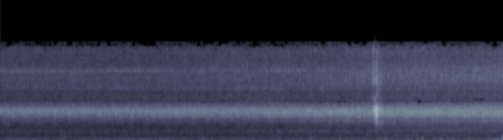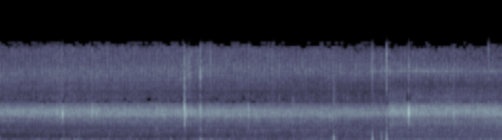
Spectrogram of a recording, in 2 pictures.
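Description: Faint steady hiss of background and microphone noise, with a few short clicks and knocks from about four seconds in, clustered near the end, as the phone is handled and a car's rear door is opened.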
